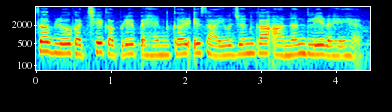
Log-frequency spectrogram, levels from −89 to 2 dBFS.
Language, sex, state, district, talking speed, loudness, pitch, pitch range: Hindi, female, Assam, Sonitpur, 175 wpm, -19 LUFS, 235 Hz, 220-255 Hz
